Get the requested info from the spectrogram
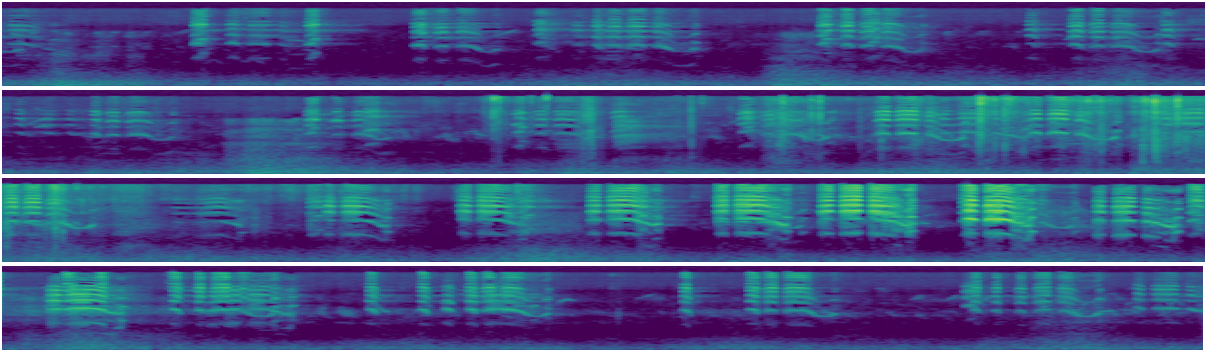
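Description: Red-wattled lapwing calls: short, high notes that dip in pitch, repeated in quick runs and loudest in the middle stretch, over low rustling and handling noise.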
